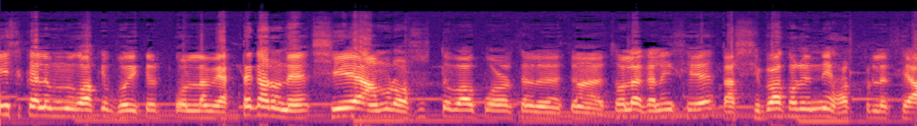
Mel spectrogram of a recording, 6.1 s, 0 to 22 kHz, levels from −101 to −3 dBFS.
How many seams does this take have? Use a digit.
2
